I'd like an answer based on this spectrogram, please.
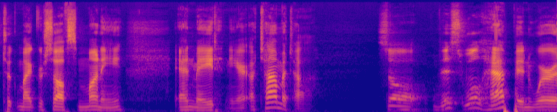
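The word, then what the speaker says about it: NieR: Automata: B Bayonetta they made near automata near automata that's how properly pronounced that and they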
